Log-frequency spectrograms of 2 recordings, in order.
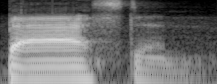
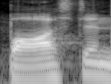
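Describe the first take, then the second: First: The first vowel sounds like an A. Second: The first vowel sounds like an O. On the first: "they say Baston ... an O becomes more of an A" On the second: "instead of Boston"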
